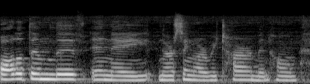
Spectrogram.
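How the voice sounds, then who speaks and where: A woman's voice with noticeable background noise. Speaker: interviewer.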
